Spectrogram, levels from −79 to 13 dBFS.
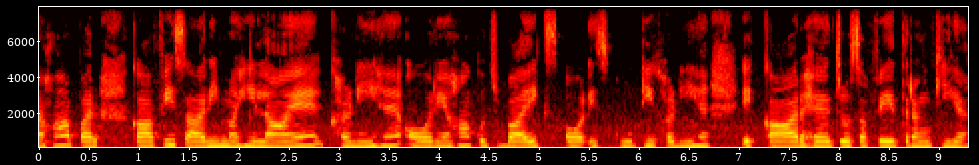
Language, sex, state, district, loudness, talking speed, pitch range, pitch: Hindi, female, Uttar Pradesh, Budaun, -22 LUFS, 150 wpm, 220-235 Hz, 230 Hz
